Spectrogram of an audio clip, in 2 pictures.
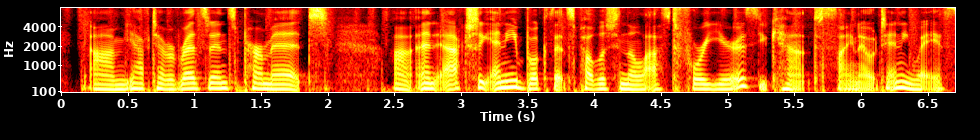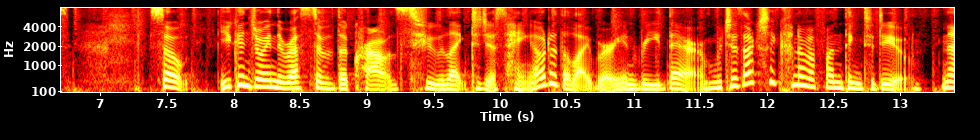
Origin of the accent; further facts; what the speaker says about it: Canada; because I'm too Canadian.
